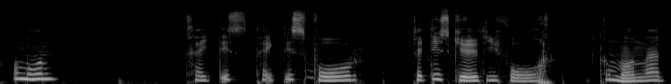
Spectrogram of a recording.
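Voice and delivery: hammed-up high Scouse coaxing; mock Molly McCann.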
